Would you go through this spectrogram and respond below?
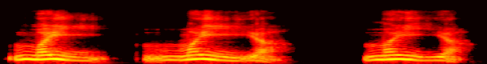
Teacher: یا پہ جب شدہ ہوتا ہے نا تو اس میں یہ پہلے یا کو نا تھوڑا زور سے بولتے ہیں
